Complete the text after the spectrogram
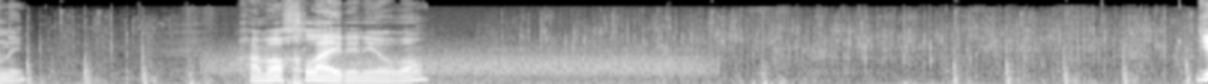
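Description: Hands and feet knock on a wooden ladder while climbing.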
